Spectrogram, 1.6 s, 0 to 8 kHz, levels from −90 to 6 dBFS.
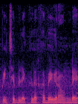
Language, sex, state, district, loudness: Hindi, male, Chhattisgarh, Korba, -34 LUFS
